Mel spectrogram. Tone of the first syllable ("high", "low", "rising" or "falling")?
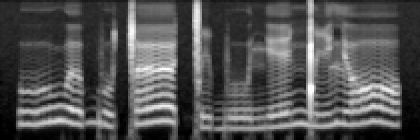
rising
